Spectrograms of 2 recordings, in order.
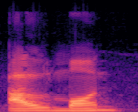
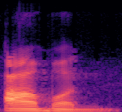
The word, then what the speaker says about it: almond: this word we say almond but it this is incorrect it should be amon because the phoneme l is silent item number 46 which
